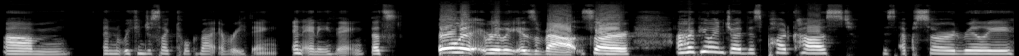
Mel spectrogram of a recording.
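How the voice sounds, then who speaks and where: Animated and at a moderate pace, a woman in her twenties hosts a casual solo podcast from home, her medium-pitched voice gravelly, fry-textured and a little nasal because she's sick. She chats and rambles with many fillers and laughs, in a close, dry recording with no room echo.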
